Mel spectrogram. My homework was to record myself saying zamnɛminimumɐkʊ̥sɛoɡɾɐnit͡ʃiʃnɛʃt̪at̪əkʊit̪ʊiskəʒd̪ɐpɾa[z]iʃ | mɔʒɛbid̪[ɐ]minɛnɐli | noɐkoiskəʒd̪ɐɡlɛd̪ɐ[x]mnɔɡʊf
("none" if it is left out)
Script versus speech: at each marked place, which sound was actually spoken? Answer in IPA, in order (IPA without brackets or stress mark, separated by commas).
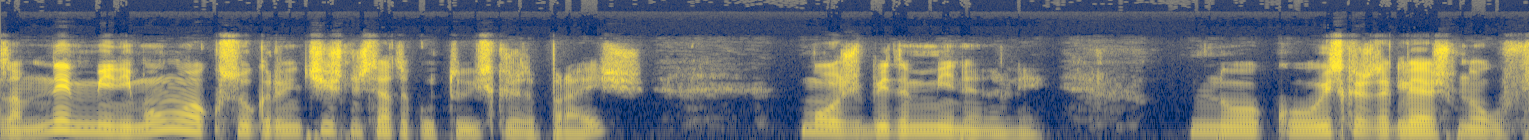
v, ɐ, ʃ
